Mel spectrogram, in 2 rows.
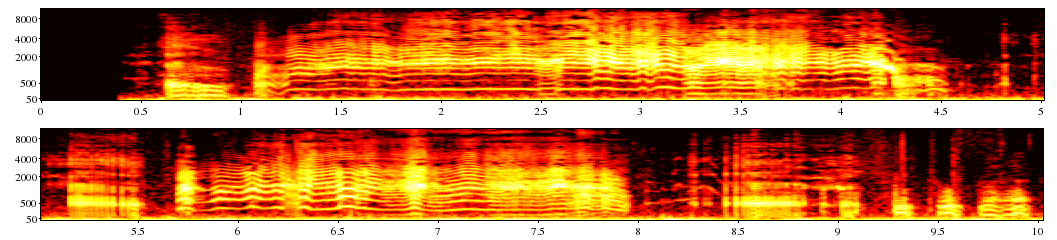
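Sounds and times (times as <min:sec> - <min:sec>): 
jaguar cub wailing: 0:01.1 - 0:04.6, 0:05.6 - 0:08.0
jaguar cub snorting and snuffling: 0:04.8 - 0:05.7, 0:07.7 - 0:10.0.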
